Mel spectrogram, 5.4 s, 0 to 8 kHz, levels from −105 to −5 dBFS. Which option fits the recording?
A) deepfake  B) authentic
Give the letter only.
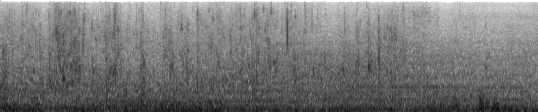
B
